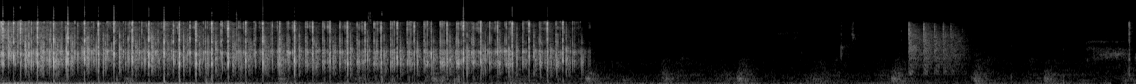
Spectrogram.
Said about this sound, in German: Ja, mach mal, mach, würfel mal bitte.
